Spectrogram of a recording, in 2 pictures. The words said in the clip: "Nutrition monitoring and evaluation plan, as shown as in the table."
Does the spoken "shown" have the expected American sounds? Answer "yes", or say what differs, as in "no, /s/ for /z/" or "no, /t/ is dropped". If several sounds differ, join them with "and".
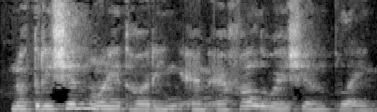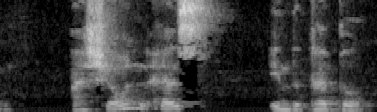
yes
